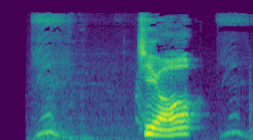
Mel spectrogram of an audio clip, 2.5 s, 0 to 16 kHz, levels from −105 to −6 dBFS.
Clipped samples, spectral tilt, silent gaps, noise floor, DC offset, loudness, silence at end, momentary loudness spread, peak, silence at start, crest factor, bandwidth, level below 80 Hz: under 0.1%; -5 dB/octave; none; -59 dBFS; under 0.1%; -17 LUFS; 0.6 s; 23 LU; -2 dBFS; 0.35 s; 18 dB; 11.5 kHz; -58 dBFS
